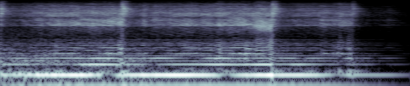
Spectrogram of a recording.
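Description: Electronic trailer sound design under a logo reveal: a steady low buzzing hum with a bright hiss over it and two short swishes, fading out near the end.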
